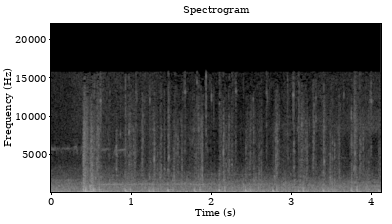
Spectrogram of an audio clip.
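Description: Footsteps run on a hard floor.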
